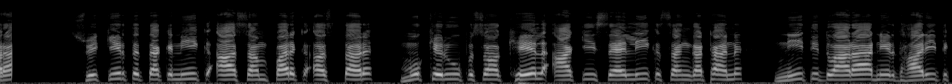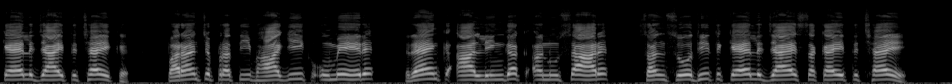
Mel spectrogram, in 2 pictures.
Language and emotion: Maithili, neutral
